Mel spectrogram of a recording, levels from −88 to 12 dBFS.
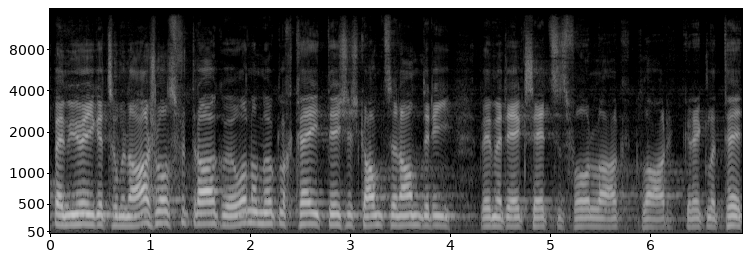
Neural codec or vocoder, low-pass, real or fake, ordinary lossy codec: none; 14.4 kHz; real; none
